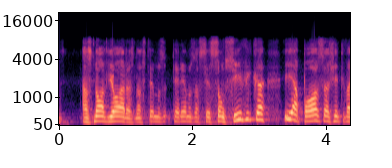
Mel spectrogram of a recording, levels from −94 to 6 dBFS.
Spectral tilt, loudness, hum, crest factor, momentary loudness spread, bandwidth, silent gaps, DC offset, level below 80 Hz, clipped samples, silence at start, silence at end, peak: -6.5 dB/octave; -15 LUFS; none; 14 dB; 11 LU; 8.8 kHz; none; under 0.1%; -60 dBFS; under 0.1%; 0 s; 0 s; 0 dBFS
